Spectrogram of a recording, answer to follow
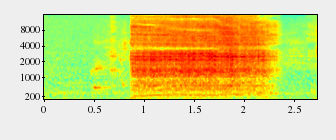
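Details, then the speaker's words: Snoring from an adult male cousin passed out drunk after drinking liquor: a single loud, harsh, rasping snore breath about one and a half seconds long. "Snoring like a motherfucker. He gonna wake up the whole house. The whole block. The whole city."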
